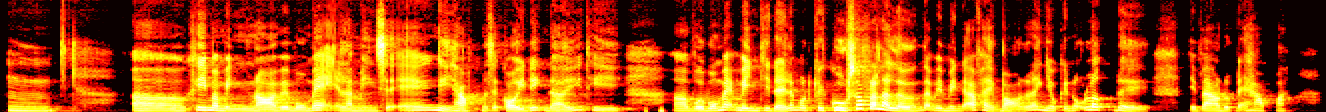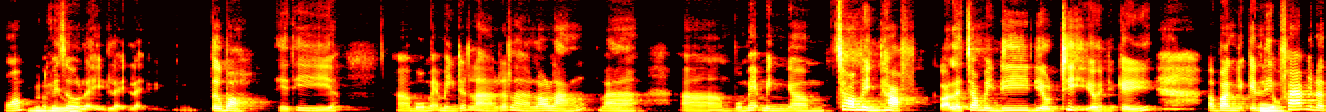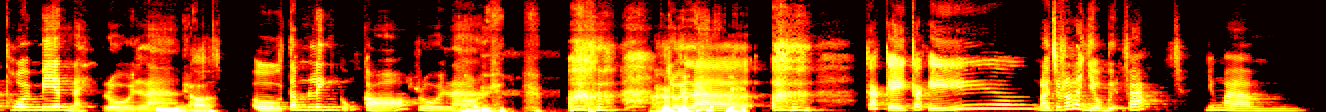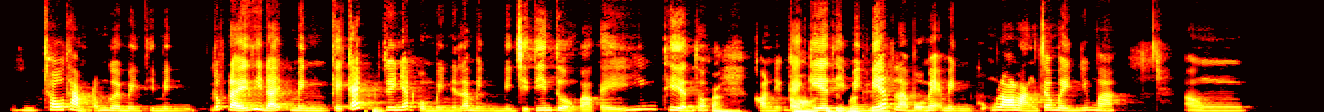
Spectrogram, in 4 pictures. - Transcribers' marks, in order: static; other background noise; laughing while speaking: "cú sốc"; other noise; laughing while speaking: "cho mình học"; tapping; laugh; chuckle; unintelligible speech; laugh; chuckle; unintelligible speech
- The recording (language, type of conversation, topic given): Vietnamese, podcast, Làm sao bạn giữ được động lực học khi cảm thấy chán nản?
